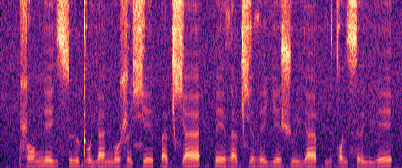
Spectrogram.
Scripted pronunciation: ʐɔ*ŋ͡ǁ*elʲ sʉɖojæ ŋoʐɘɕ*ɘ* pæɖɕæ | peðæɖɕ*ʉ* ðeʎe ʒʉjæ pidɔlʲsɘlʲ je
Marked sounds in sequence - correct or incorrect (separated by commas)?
incorrect, incorrect, incorrect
